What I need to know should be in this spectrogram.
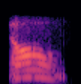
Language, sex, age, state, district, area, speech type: Assamese, female, 30-45, Assam, Dhemaji, rural, conversation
